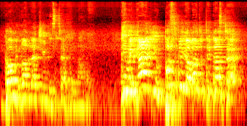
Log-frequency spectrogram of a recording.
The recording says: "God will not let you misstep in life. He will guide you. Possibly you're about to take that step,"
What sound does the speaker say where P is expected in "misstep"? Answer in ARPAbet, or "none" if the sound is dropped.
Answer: F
